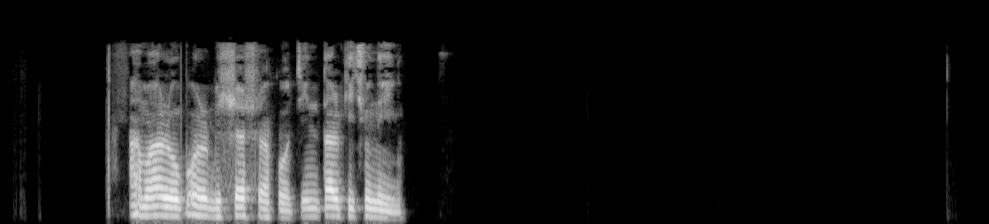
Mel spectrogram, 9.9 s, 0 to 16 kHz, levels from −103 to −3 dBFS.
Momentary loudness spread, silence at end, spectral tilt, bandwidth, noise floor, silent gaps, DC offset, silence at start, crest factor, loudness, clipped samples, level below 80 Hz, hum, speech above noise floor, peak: 9 LU; 5.85 s; -5.5 dB/octave; 8 kHz; under -90 dBFS; none; under 0.1%; 1.3 s; 20 dB; -16 LUFS; under 0.1%; -64 dBFS; none; over 74 dB; -2 dBFS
